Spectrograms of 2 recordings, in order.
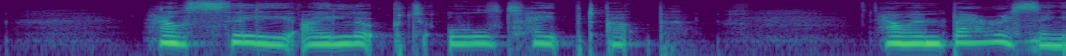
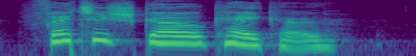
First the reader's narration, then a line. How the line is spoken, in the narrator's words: the voice said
